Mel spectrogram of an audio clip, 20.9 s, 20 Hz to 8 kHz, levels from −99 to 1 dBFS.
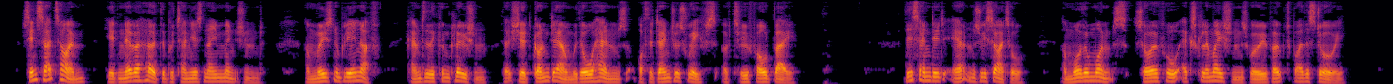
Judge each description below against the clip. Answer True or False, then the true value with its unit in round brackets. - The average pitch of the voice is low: True (120 Hz)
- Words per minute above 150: False (140 wpm)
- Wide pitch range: False (4.4 semitones)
